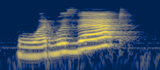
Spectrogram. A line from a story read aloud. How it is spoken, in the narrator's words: roared a voice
